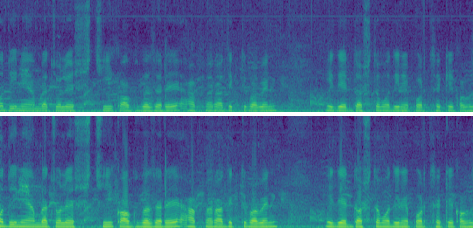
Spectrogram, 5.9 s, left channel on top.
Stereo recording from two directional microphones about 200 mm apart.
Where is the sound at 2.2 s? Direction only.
10° right (ahead or behind).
